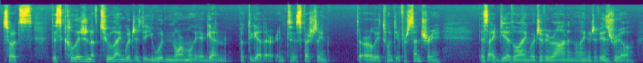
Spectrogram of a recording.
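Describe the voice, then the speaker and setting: In a museum lecture hall, a male artist whose first language is Farsi talks about his work in a lowish, level voice with vocal fry. He speaks haltingly, often restarting sentences as he thinks his ideas through aloud.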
